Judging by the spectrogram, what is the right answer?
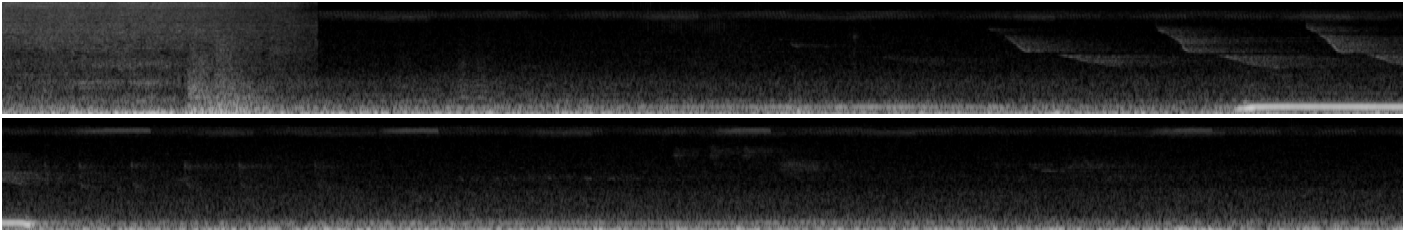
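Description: Mobile phone vibrating: one loud, steady low buzz lasting about a second, about six seconds in, with three quick falling chirps just before and during it, over a steady low hum. A rush of running shower water cuts off early on.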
